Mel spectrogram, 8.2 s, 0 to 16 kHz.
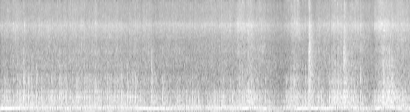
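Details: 1966 Ford F100 shop truck V8 with new headers and newly built exhaust, first start after install: deep, even burble swelling cleanly on throttle blips and settling smoothly; exhaust sounds good, no leaks; normal exhaust note. Still on points ignition, tuning next.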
